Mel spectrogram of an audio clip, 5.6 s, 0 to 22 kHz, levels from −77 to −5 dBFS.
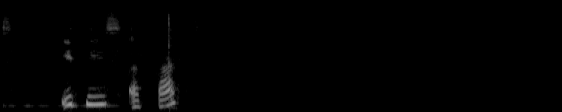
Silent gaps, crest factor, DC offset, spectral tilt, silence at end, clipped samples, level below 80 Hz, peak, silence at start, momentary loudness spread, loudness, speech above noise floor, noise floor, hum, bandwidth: none; 24 dB; under 0.1%; -3.5 dB/octave; 3.65 s; under 0.1%; under -90 dBFS; -26 dBFS; 0.05 s; 8 LU; -44 LUFS; 42 dB; -86 dBFS; none; 14.5 kHz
